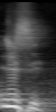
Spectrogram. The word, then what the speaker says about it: easy: When you have letter S preceded by long vowel E or preceded by diphthong, then you are going to realize the letter S as Z. So this one is a easy, easy, easy.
